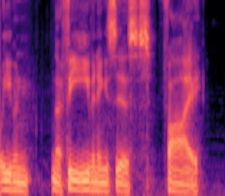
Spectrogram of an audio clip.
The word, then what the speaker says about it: Fi: that fee even exists fi I'm sorry I have to break that habit fi okay I I'm I'm sorry I've said fee my entire life since I've known about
